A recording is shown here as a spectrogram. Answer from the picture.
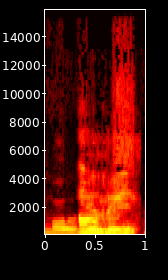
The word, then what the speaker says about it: Alvvays: Always spelled as A-L-V-V-A-Y-S. So, yun. – Always. – Parang siyang Always pero Always yung pag-pronounce.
